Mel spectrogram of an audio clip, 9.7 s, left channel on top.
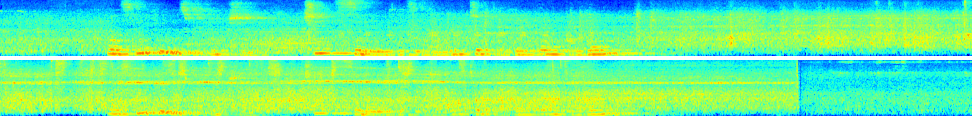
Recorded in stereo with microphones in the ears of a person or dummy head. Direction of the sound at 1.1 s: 45° right (ahead or behind).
